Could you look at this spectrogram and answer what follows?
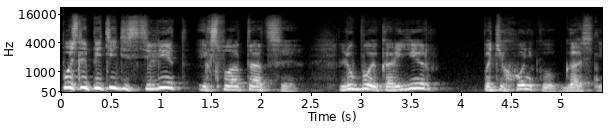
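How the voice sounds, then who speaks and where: Very wide swings in pitch mark a dark, mellow tone. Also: man. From grew up in Azerbaijan, Dagestan and Ukraine. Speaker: architect and educator researching the Arctic. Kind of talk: interview. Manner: halting, many fillers and restarts.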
